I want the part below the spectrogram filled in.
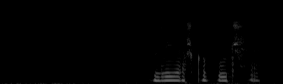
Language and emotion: Russian, neutral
